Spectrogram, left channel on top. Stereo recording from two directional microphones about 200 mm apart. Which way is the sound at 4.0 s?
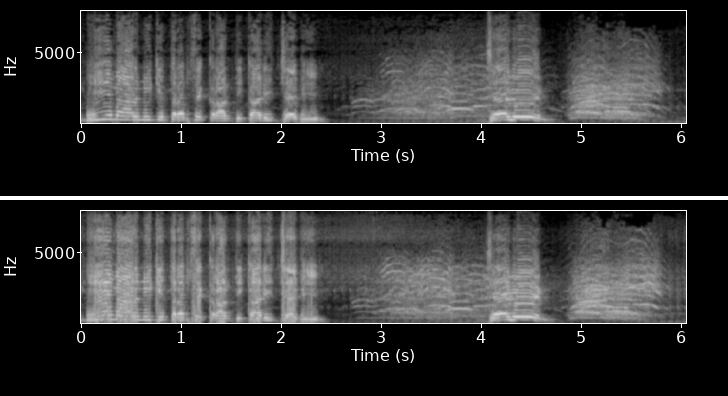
25° left (ahead or behind).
